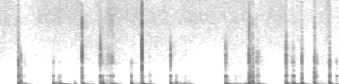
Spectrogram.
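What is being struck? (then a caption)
Metal microphone shock mount. Long nails of both hands tap and scratch the hollow, open metal frame of a small spider-cage shock mount holding a microphone. Quick bursts of sharp clicks each carry a deep, boomy low thump that dies away almost at once. The bursts come in irregular clusters separated by brief silences.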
